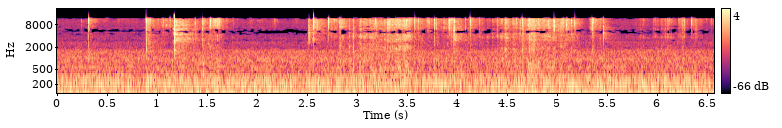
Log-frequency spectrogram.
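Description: A utility knife blade scrapes cubes off a solid white bar of soap that has an embossed logo and is scored in a grid. It makes a steady, dense crunching and scraping with bright, crackly flicks scattered through it. A constant low hum runs underneath the whole time.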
